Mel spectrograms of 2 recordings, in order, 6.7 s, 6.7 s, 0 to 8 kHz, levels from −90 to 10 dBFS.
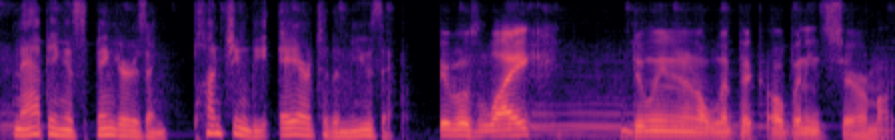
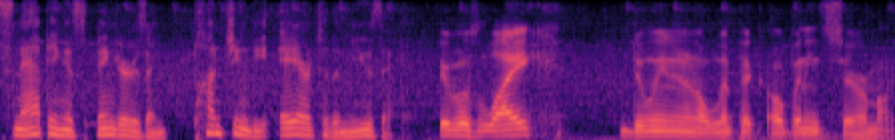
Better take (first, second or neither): second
